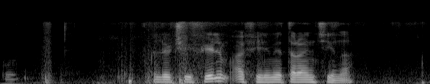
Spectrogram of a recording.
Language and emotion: Russian, neutral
